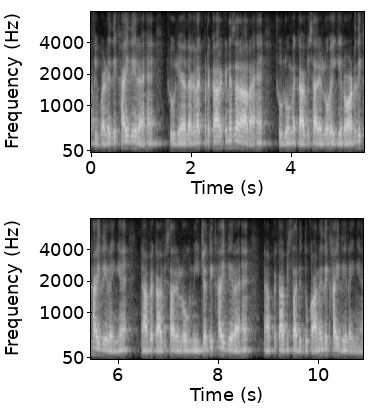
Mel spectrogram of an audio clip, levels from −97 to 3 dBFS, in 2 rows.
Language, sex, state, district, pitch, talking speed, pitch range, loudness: Hindi, male, Karnataka, Gulbarga, 105 Hz, 245 wpm, 100-115 Hz, -21 LUFS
